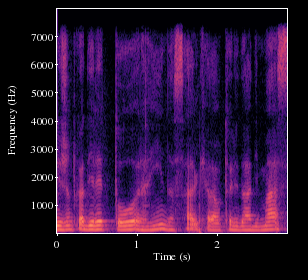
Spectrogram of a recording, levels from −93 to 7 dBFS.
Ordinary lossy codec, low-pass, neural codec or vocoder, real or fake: none; 7.2 kHz; none; real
